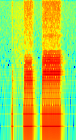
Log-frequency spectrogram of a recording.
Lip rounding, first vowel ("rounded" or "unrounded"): rounded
